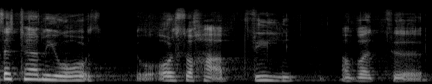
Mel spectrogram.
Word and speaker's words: zine: It's pronounced Zine. – Zine? So Zine. Yeah. Zine. Mm-hmm. Okay. So, yeah, and it comes from the word fanzine. Fanzine. Mm-hmm. Kind of like magazine, the same pronunciation.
